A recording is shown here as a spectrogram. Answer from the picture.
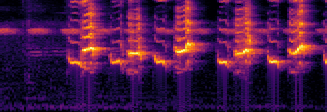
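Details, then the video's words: Cucak ijo (green leafbird) in competition setting, pouring out loud, rapid looping whistles that sweep up and down, about five per second, with a faint steady high tick and low background hum. "Beberapa macam cara penerapan settingan lomba untuk cucak ijo"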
